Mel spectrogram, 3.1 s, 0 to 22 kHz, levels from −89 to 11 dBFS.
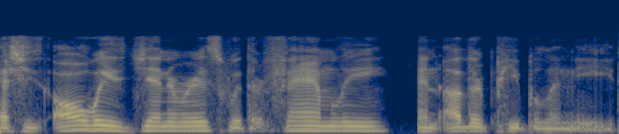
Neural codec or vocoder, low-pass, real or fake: none; 7.2 kHz; real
